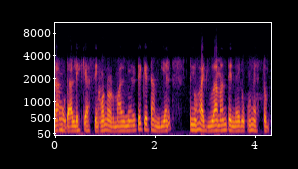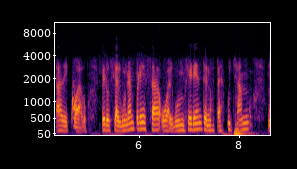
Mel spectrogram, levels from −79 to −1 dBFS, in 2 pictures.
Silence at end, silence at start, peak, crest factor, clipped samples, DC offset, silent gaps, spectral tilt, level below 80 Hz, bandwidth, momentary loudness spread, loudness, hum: 0 s; 0 s; -4 dBFS; 16 dB; under 0.1%; under 0.1%; none; -8.5 dB/octave; -38 dBFS; 6 kHz; 6 LU; -21 LUFS; none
